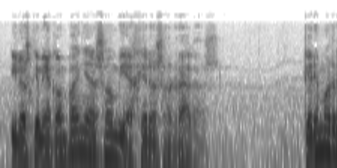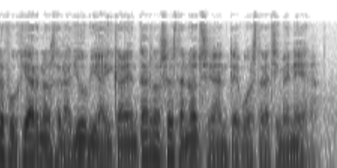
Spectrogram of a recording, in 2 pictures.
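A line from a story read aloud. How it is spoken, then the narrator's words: Shout. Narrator (Spanish): le gritó Meribal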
